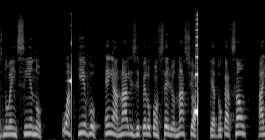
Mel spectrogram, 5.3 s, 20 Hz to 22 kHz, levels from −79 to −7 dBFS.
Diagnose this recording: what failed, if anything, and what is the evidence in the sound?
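An unstable filter in the processing stage ran away. Its feedback grew without limit, so squeals near 2 kHz at 1.34 s and 700 Hz at 3.86 s swell within 80 to 90 ms, clip, then drop out for 35 and 255 ms.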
